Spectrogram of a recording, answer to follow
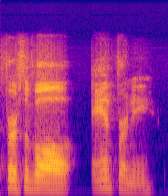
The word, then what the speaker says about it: Anfernee: right first of all Anfernee is how you say is names like nobody knows how to say you guys missed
